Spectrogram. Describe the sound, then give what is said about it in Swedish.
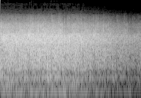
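After Hattie's acceptance speech, the audience, including her co-stars Vivien Leigh and Clark Gable at their table nearest the stage, applauds steadily. A dense wash of many hands clapping at once stays loud before easing off slightly toward the end. No voices are heard over it. “När Hattie hållit sitt tacktal applåderar hennes medskådespelare Vivien Leigh och Clark Gable från sitt bord närmast scenen.”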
